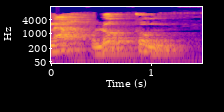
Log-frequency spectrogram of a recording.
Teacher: Ketika qaf sukun ketemu dengan kaf, ya, diidghamkan qafnya ke kaf. Dan kita baca dengan idgham kamil, sempurna.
